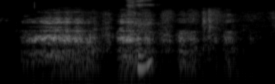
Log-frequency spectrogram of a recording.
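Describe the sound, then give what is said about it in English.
A horse whinnies, a long, wavering neigh lasting a few seconds that rises in pitch midway, then tapers off into softer snorting sounds. “Wow, you have very beautiful horses.”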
